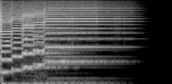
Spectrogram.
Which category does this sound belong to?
Sound effects > Electronic / Design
